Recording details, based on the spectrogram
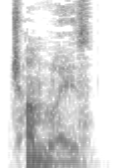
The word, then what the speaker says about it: Chumley: Penny gave it the correct English pronunciation. "Chumley's."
